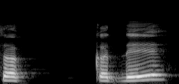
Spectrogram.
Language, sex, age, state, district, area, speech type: Punjabi, male, 45-60, Punjab, Fazilka, rural, read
